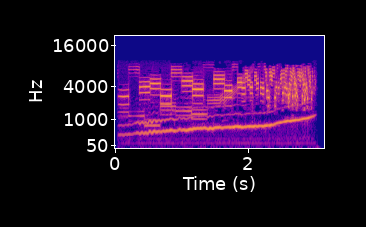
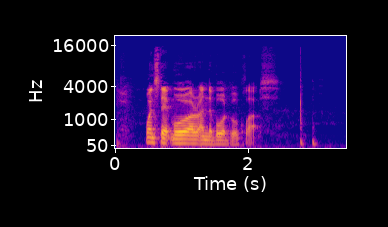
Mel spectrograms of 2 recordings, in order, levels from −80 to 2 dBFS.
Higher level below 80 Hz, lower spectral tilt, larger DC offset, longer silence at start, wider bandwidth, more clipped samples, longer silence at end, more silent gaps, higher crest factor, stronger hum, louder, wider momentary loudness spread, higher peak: second, -68 dBFS vs -56 dBFS; second, 3.5 dB/octave vs -5.5 dB/octave; neither; second, 0.05 s vs 0.5 s; second, 10 kHz vs 15 kHz; neither; second, 0.15 s vs 0.45 s; neither; second, 10 dB vs 18 dB; first, 60 Hz at -55 dBFS vs none; first, -11 LUFS vs -16 LUFS; second, 3 LU vs 26 LU; second, -4 dBFS vs 0 dBFS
